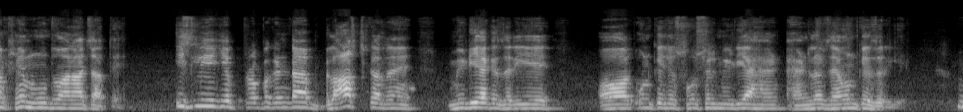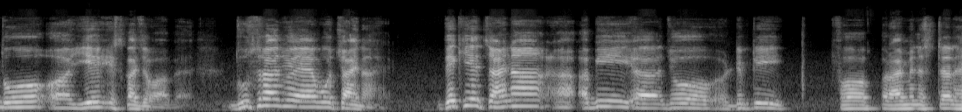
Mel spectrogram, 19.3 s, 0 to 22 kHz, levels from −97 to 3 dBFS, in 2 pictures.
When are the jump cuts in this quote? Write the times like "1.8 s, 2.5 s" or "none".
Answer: none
